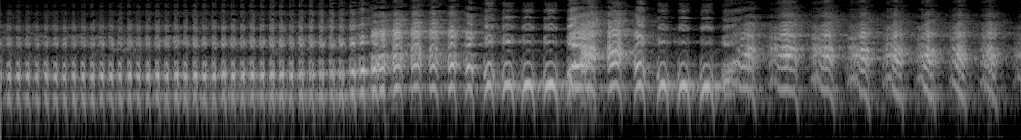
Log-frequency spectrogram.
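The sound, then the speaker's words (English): A short, loud bird sound effect plays alone: a steady warbling trill that shifts into a quick run of bright, bouncy chirps, with a cartoonish, almost giggling character, for about five seconds. “Slap that bird. Let's get giggling.”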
